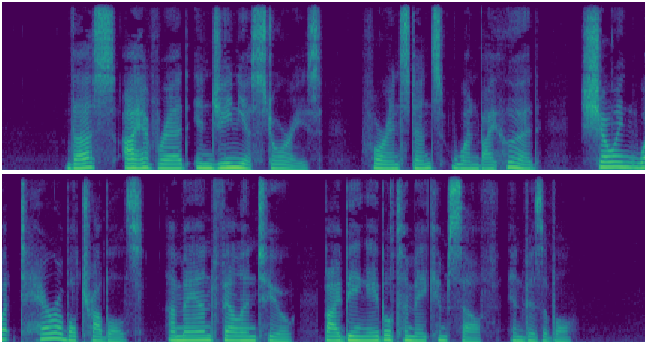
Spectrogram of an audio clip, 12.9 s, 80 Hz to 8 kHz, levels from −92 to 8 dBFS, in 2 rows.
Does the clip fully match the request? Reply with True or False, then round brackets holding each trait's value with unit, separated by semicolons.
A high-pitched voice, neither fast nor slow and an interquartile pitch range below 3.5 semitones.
False (195 Hz; 125 wpm; 2.9 semitones)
